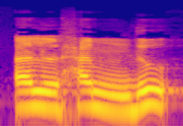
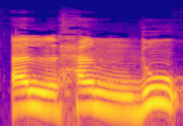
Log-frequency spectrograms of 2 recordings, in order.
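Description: First: Slow الحمد with a slack, unrounded "du"; unrounded lips. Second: Slow الحمد with full round "du"; rounded lips. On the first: Teacher contrasting for listeners, unrounded "du" in الحمد. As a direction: keep lips back on the end of الحمد. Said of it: "والأخرى لم أخرج الشفتين". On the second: Teacher contrasting for listeners, rounded "du" in الحمد. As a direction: push lips out on the end of الحمد. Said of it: "الحمد بإخراج الشفتين". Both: Shown as a demonstration.

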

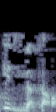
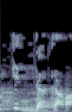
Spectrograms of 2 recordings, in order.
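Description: First: "إذ ذكر" as idhdhakara, one doubled dh; assimilated to dhal. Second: "إذ ذكر" as iddakara, one doubled d; assimilated to dal. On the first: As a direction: merge "إذ ذكر" into a long interdental dh. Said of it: "بقلب الدال ذالا". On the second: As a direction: merge "إذ ذكر" into a long hard d. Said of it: "تقلب الذال دالا وتدغمها". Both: Shown as a demonstration.

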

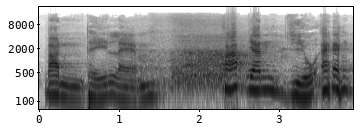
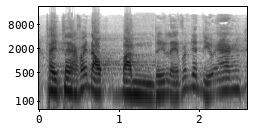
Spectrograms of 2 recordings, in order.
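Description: First: "Bành Thị Lẹm" read very slowly, each syllable drawn out; đọc chậm rãi, rõ từng chữ; slow clear name reading. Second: Said in the usual way. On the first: Shown as a demonstration. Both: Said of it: "phải đọc cho rõ tên".

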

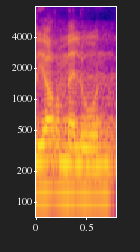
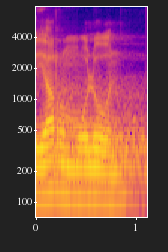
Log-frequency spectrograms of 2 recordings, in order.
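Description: First: يرملون mispronounced as yar-ma-loon, with an a after the m; faulty يرملون, "mal" in place of "mul"; wrong vowel on meem. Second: يرملون said as yar-mu-loon, with a u after the m; correct-form يرملون, "mul" in the middle; damma on meem. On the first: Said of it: "لا تقول يرملون". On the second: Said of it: "الصحيح تقول يرملون". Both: Shown as a demonstration.

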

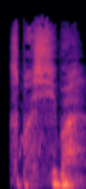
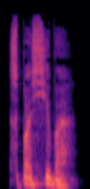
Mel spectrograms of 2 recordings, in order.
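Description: First: Low, rasping breathless whisper. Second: Said in the usual way. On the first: A narrator's reading. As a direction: rasp it out with no breath left. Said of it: "просипела девушка". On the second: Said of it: "Девушка тяжело взглянула на Джонни".

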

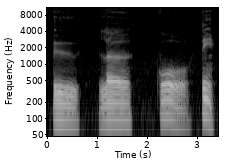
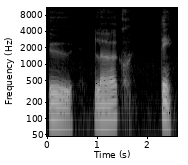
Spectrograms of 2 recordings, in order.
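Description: First: U, le, guo, din in separated syllables, "guo" fully voiced; full pronunciation. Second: U, le, qu-, Ti in separated syllables, "qu-" cut to a bare Q; shortened pronunciation. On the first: Teacher showing learners the first way, syllable by syllable. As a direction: sound out every syllable, keeping the UO in "guo". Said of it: "First way is like this". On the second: Teacher showing learners the second way, UO left out. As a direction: sound out the word, leaving the UO off "qu-". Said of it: "It sounds like this". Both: Shown as a demonstration.

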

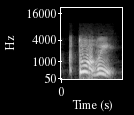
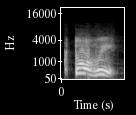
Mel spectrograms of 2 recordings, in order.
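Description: First: The question again, pushed higher and louder; insist, raising the voice; irritated repeat for someone who did not hear. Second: Put-on cross, sharp question from a grumpy old man; a touch of irritation in the first asking; angry interruption. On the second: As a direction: cut her off crossly. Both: A narrator's reading. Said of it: "сердито перебил её".

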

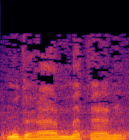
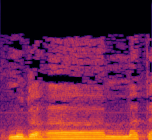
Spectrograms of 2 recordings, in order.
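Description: First: "مدهامتان" recited slowly with a final i, "mudhammatani"; connected ending. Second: "مدهامتان" chanted slowly, stopping on a closed final n; pausal ending. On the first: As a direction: sound the vowel after the last n of "مدهامتان". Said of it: "انما هي ايه". ("مدهامتان" بالوصل، بكسر النون الأخيرة) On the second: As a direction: recite "مدهامتان" long and end on a still n, no final vowel. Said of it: "لما تقف تقول كده". ("مدهامتان" بالوقف على نون ساكنة مع المد) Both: Shown as a demonstration.

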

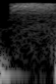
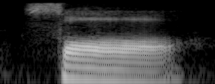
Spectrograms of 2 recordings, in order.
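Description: First: س as a thin front-of-mouth "se"; a light "se" without throat fullness; light plain sin. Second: سا with a full throat vowel, "saw"; front-of-mouth s filled out into a heavy سا; heavy sad. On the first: (سِ نازک از جلوی دهان) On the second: (سا درشت و پرحجم از حلق) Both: Shown as a demonstration.

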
